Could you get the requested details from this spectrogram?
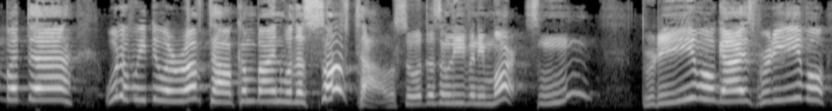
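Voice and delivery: a cartoon schemer delighting in cruelty; gleeful villain voice. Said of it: "Now, I'm gonna use accents".

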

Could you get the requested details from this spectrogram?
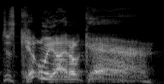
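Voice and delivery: hammed-up high, drawn-out shout; hangry outburst. Preacher acting out a hangry Elijah, loud exasperated shout. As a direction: yell it like an overdramatic hungry man giving up. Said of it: "getting hangry in Scripture".

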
